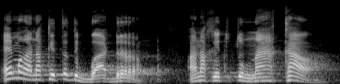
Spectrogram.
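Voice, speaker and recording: A man preaching a religious lesson to a gathering, animated and joking with the audience, acting out scolding parents. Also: high voice, moderate pace. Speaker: ustadz teaching a religious study group. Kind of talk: sermon. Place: gathering with children and fathers present.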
